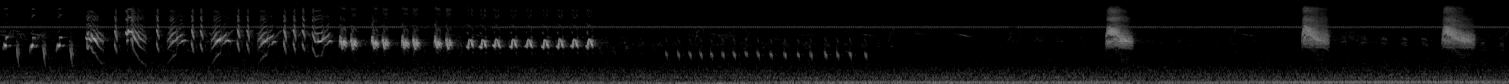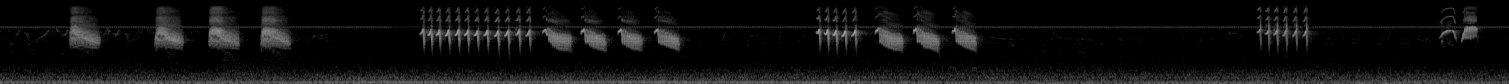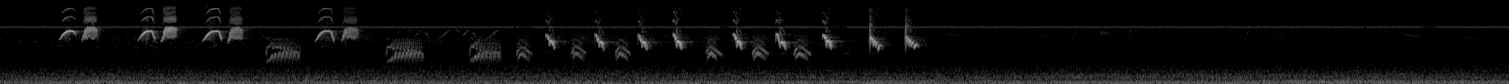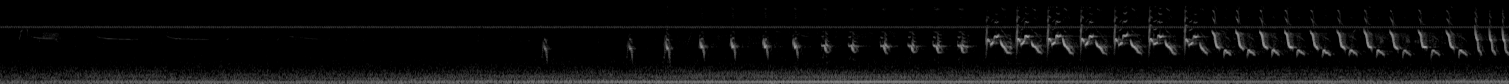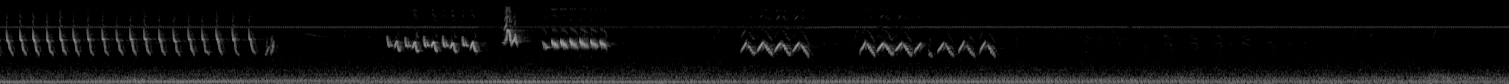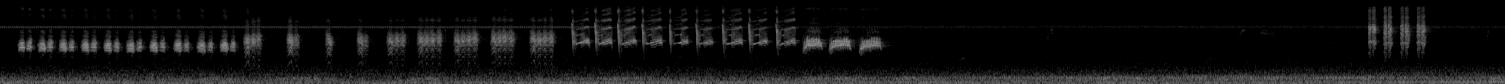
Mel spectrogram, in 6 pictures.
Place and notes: Mockingbird on a roll
fostex fr2le and at3032 omnis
